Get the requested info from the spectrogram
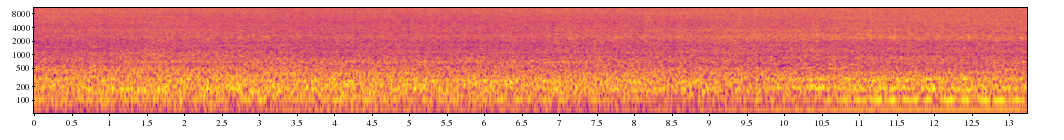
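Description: Plastic pulveriser running at full speed, a steady rush of noise from the grinding mill and its blower pushing powder through the cyclone, with a low steady hum underneath.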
